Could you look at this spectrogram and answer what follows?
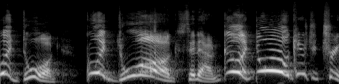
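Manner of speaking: high, sing-song, praising dog-talk voice. Mocking praise by comparing it to dog talk: imitating talking to a dog. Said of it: "the way you would talk to a dog".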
